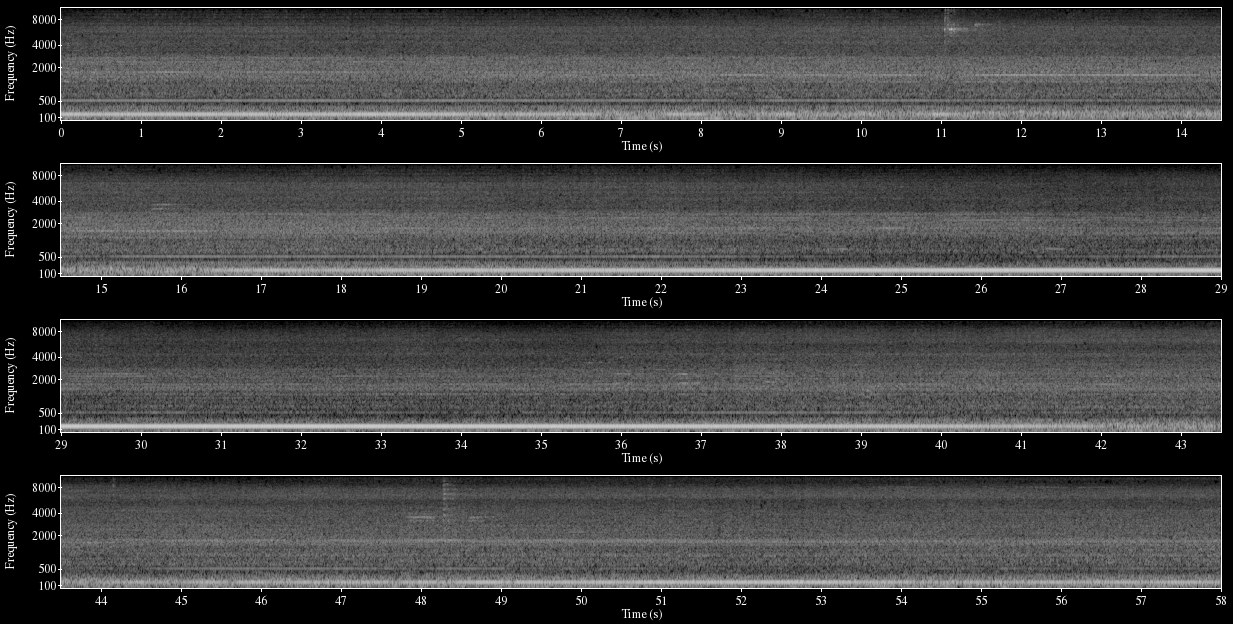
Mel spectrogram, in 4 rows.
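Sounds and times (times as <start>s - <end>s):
hydraulic machine engine humming: 0.0s - 58.0s.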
